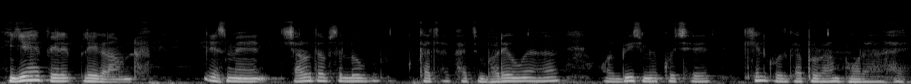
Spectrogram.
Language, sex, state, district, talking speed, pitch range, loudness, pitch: Maithili, male, Bihar, Supaul, 165 wpm, 135-155 Hz, -27 LUFS, 140 Hz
